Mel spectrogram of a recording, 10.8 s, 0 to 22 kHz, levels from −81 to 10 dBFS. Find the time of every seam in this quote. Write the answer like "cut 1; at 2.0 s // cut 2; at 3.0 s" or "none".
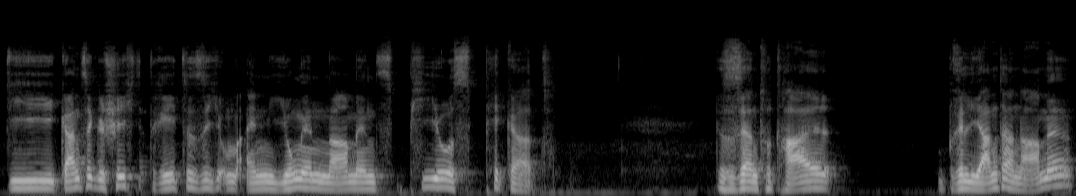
cut 1; at 1.4 s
